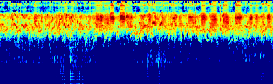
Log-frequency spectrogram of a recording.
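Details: Budgerigar chirping at a mirror: rapid high tweets and squeaky warbled phrases tumble over one another in a lively, unbroken chatter.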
